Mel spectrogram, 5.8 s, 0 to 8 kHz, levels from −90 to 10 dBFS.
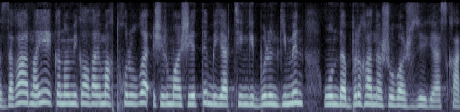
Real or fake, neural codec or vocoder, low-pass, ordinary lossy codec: fake; codec, 16 kHz in and 24 kHz out, 1 kbps, XY-Tokenizer; 7.2 kHz; none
